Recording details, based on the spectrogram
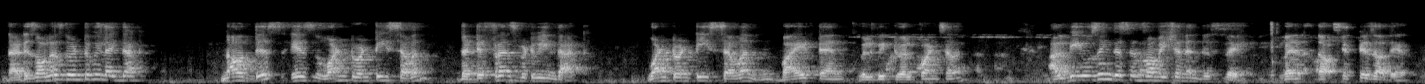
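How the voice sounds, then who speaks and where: A man's voice: on the high side, animated, moderate pace, sharp tone, reverberant. Man, Indian accent, online class teacher, repetitive questioning delivery, dull lo-fi sound, faint noise. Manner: repeats short phrases and instructions, questioning students directly. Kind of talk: interactive online lesson, mixing English and Hindi. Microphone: online class call.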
